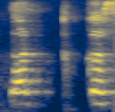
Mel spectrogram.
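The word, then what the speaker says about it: ṣaṭka: Now, ta ke niche there is one halant. You can see the halant underneath the ta. That means the ta is half. It is without the vowel a. So it is Okay. satka sampati. It is not shatak sampati.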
